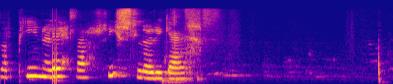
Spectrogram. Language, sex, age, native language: Icelandic, female, 11, Icelandic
